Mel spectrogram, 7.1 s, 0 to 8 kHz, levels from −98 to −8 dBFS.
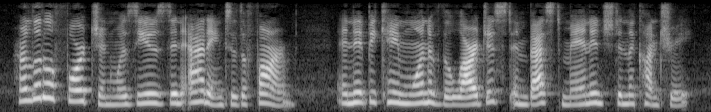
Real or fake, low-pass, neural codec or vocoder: real; 7.2 kHz; none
